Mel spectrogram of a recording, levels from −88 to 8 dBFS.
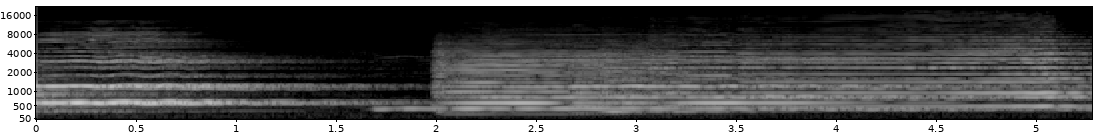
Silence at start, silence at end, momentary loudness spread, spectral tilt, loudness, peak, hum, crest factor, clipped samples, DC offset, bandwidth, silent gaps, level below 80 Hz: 0 s; 0 s; 21 LU; -1 dB/octave; -26 LUFS; -8 dBFS; none; 18 dB; under 0.1%; under 0.1%; 15 kHz; none; -86 dBFS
